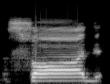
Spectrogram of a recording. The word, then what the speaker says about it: ص: Sod is an elevated letter. That means the tongue goes up. In which the tongue adheres to the top of the mouth.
